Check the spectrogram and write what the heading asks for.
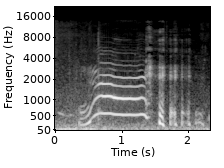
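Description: A young child's long, high-pitched vocal cry that rises, holds steady for about a second, then breaks into a few short falling cries.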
